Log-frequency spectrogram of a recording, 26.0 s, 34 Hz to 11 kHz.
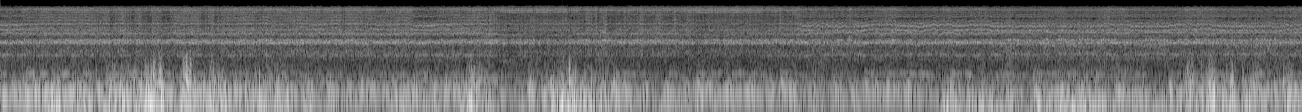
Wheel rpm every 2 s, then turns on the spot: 170, 170, 160, 170, 170, 170, 170, 170, 160, 160, 160, 160, 160.
none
